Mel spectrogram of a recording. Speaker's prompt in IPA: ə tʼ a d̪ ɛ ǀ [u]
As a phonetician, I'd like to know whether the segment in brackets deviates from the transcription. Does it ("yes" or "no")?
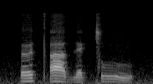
no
